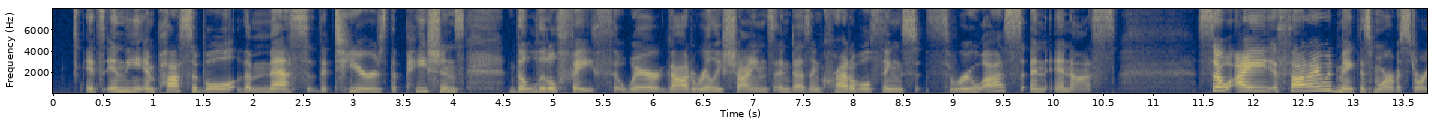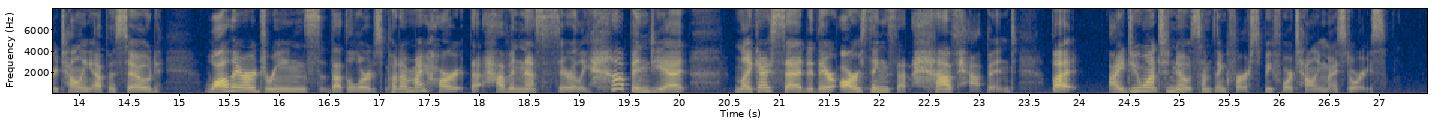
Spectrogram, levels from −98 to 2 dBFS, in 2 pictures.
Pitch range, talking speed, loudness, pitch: 200-260 Hz, 165 wpm, -28 LUFS, 225 Hz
